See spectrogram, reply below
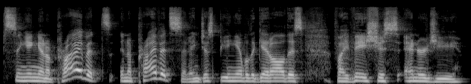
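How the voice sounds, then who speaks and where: This is an enthusiastic man who teaches voice and acts. He talks in bursts of lively energy, often stops to rephrase himself, and sounds easy and conversational throughout. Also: fairly high pitch, fast talker. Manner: energetic and animated, with frequent restarts. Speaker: voice actor and voice teacher. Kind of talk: casual interview chat.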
